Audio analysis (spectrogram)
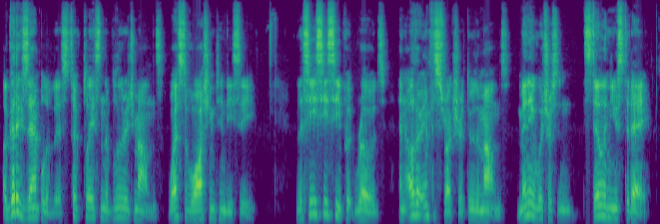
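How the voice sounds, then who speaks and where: A man's voice: medium pitch, fairly quick, a little mellow. A man reading scripted narration for a student history documentary.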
